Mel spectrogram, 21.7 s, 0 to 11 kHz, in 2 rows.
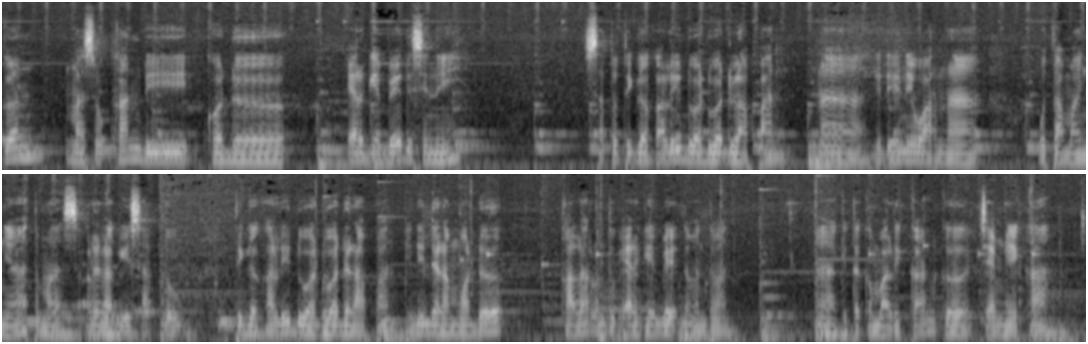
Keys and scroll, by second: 7.8 Return.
